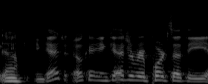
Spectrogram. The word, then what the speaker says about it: Engadget: How do you pronounce it? Engadget? Engadget, yeah. Engadget.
